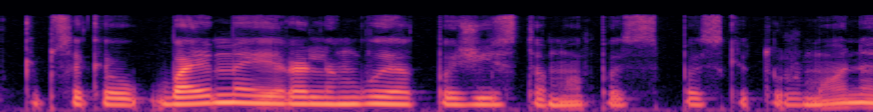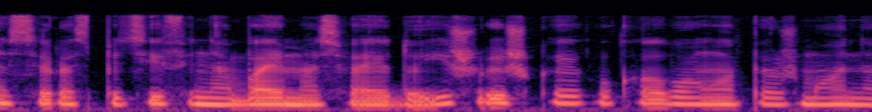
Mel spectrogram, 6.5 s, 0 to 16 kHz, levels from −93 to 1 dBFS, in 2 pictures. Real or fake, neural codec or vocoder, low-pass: real; none; 9.9 kHz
